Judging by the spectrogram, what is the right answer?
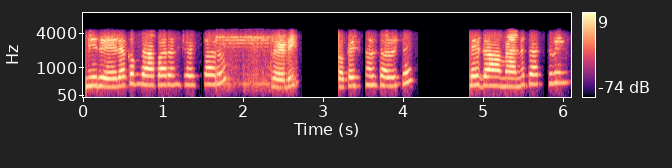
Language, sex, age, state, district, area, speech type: Telugu, female, 30-45, Telangana, Bhadradri Kothagudem, urban, conversation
